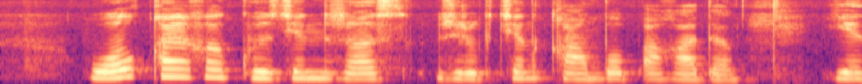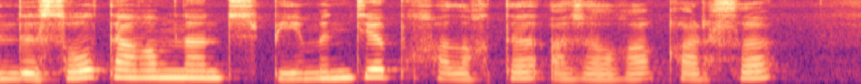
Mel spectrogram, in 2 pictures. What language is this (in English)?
Kazakh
